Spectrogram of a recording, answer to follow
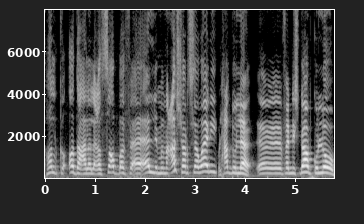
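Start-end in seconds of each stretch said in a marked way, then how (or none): none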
